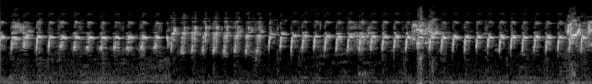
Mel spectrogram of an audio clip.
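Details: Lovebird calling with a fast, continuous run of high, rapid chirps near one pitch, pulsing steadily through the whole stretch, with a brief sharper burst and a click partway.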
